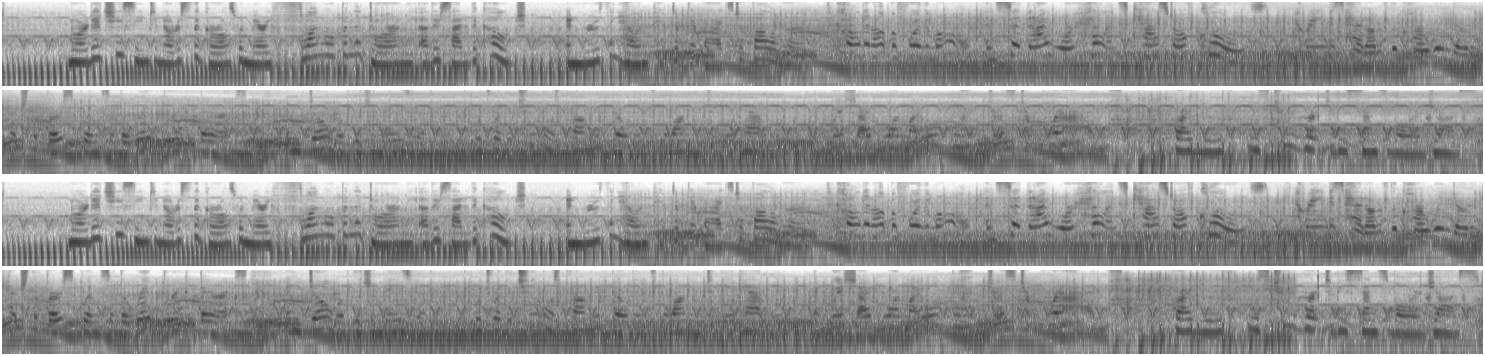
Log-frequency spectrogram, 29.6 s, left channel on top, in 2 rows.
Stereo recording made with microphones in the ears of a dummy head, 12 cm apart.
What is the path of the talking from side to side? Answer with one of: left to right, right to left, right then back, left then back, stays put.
left to right.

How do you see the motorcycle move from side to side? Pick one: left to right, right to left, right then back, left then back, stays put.
left to right.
